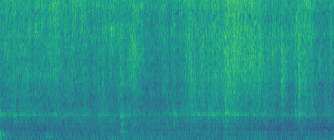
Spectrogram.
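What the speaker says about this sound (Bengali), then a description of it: "এখানে এখন পটল ভাজা হচ্ছে" Pointed gourd (potol) fries in a pan with a close, steady sizzle, broken by the scrape and clink of a spatula stirring the pieces, and nobody speaks.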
